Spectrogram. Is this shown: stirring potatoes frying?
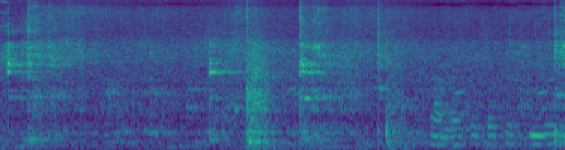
yes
